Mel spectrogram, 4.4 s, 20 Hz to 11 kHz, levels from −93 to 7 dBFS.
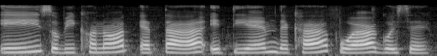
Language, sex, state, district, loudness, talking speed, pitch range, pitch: Assamese, female, Assam, Sonitpur, -16 LUFS, 95 wpm, 230-255 Hz, 240 Hz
